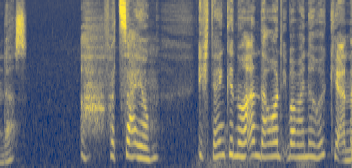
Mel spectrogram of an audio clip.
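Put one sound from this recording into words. A young woman answers softly, heard close.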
